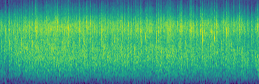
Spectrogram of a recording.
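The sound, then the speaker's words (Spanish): Steady, dense applause from a crowd, many hands clapping at once in a continuous, loud wash of sound that holds level throughout without pausing or fading. “Y ustedes se preguntarán por qué el aplauso.”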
